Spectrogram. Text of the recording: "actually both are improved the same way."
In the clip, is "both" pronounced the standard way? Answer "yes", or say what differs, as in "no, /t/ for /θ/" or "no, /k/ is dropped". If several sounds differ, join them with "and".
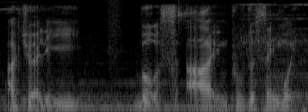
no, /s/ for /θ/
